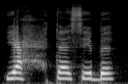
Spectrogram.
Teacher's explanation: آخری میں حرف البا ہے، اگر ہم یہ کلمہ پہ رکے تو با پہ جزم سے رکیں گے، تو کیونکہ با بھی حروف القلقلہ میں سے ہے تو ہم یہ حرف کو ہلاتے ہوئے یہ کلمہ پہ رکیں گے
